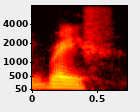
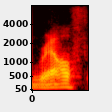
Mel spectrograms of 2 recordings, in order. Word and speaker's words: Ralph: Ralph miliband in Britain it should be Rafe miliband Ralph is pronounced Rafe I don't mean to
